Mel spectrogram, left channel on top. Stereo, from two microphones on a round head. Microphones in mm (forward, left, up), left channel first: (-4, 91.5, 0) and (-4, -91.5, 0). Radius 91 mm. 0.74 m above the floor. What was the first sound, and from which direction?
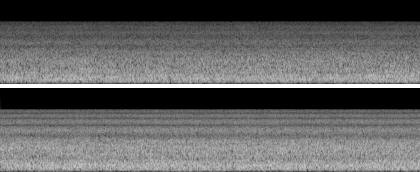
Running water, 45° right (ahead or behind).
